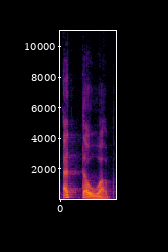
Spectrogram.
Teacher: الشمسيه لا نقول التواب بل نقول التواب ما اصل هذه المشدده اصلها لام ادغمت في تاء لام التعريف ادغمت في التاء · أصلها لام أدغمت في تاء، لام التعريف أدغمت في التاء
